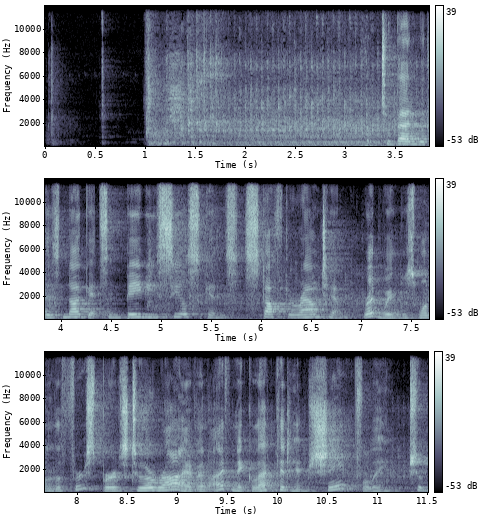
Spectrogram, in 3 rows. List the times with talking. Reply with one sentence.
The talking can be heard from 3.0 to 11.4 s.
